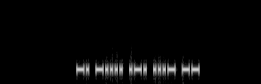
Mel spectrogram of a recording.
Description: Morse code, heard as a keyed tone, about 51 wpm, 700 Hz. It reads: N6RVM
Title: USA Call Signs - 5 Characters - 50wpm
